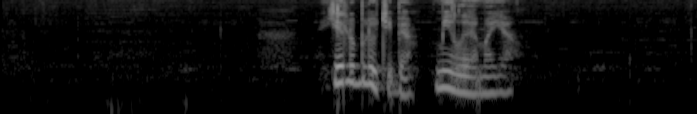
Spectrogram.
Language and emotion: Russian, positive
